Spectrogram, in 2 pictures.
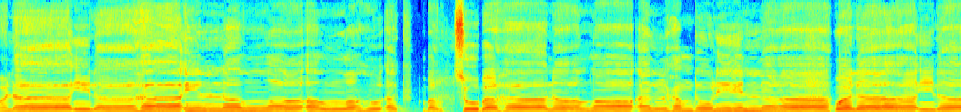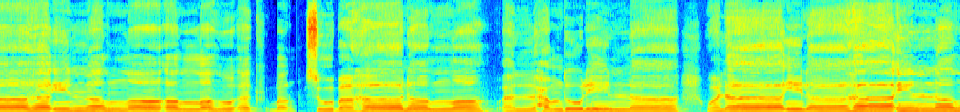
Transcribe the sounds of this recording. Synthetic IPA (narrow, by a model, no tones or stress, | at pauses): walaː | ʔɪlaːɦaʔɪlːalːɑːʔallˤːaːɦʊʔak | bɑɾˤ | sʊbaɦanalˤːɑːʔalħamd̪ʊlɪlːaːwalaːʔɪlaːɦaʔɪlːalːɑːʔalːɑːhʊʔak | bɑɾˤ | sʊbaɦaːnalːɑːʔalħamd̪ʊlɪlːaː | walaːʔɪlaːɦaʔɪlːa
